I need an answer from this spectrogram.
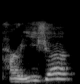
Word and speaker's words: parrhesia: Greek word, it means it's pronounced parrhesia, spelled P-A-R-R-H-E-S-I-A. Parrhesia is courageous speech or fearless speech.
